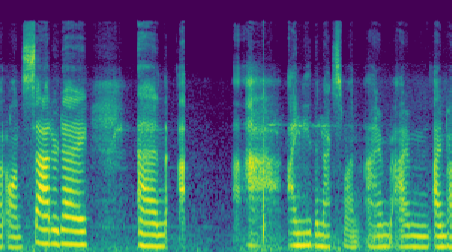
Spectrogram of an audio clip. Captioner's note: awed stammering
